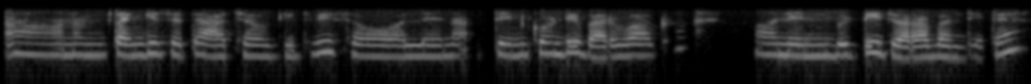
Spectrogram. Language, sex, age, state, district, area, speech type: Kannada, female, 45-60, Karnataka, Tumkur, rural, conversation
